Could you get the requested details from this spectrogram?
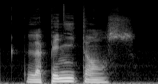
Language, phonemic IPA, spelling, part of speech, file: French, /pe.ni.tɑ̃s/, pénitence, noun, Fr-pénitence.ogg
- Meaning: penance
